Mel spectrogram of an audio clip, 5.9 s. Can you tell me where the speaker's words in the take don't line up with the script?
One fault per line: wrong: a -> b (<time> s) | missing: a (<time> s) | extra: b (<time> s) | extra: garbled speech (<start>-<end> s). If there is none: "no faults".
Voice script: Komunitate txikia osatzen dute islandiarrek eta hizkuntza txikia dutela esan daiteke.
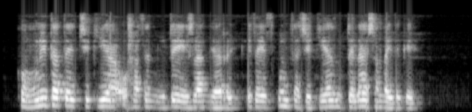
no faults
